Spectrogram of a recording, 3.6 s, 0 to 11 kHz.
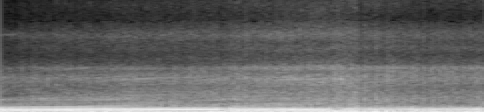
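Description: A 2021 Aprilia Tuono V4 Factory motorcycle roars loudly and continuously while being ridden, its engine pitch holding high with a couple of quick shifts, wind rushing throughout.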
